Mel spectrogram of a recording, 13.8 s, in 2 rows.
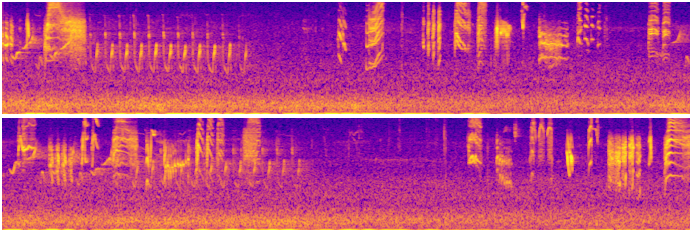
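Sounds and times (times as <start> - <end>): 
black-capped vireo singing: 0.0 - 2.5, 3.4 - 13.7.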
